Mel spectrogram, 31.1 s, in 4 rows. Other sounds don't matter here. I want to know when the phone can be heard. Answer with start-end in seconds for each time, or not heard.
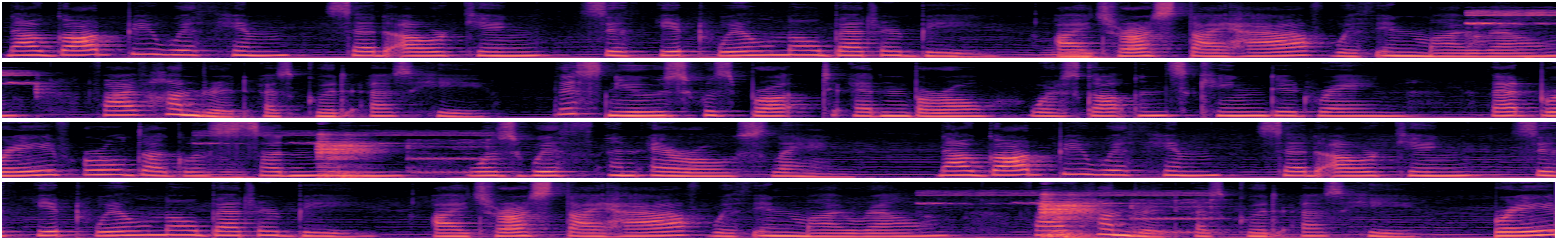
7.3-8.0, 16.5-18.0, 27.9-29.4.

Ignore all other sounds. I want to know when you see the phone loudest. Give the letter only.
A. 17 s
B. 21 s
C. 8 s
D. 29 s
D.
